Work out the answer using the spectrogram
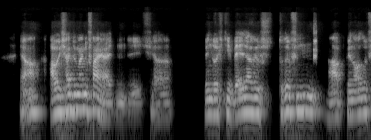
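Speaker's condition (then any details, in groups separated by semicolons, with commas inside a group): Spastic tetraparesis; facial paralysis, speech control difficulties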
